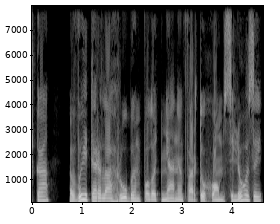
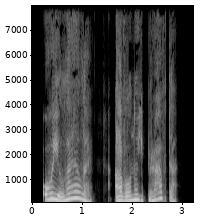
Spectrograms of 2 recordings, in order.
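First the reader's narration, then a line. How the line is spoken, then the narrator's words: Exclamation. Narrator (Ukrainian): вигукнула Анушка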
